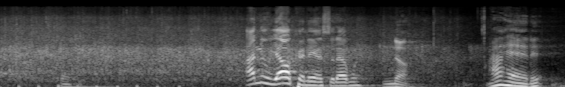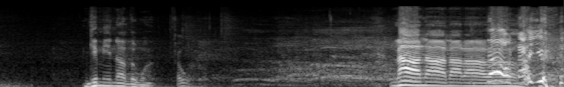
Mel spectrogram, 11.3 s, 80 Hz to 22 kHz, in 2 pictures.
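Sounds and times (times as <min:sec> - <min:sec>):
small group applauding: 0:00.0 - 0:04.9
speech: 0:00.6 - 0:00.9, 0:02.4 - 0:04.2, 0:04.9 - 0:05.6, 0:06.5 - 0:07.7, 0:09.6 - 0:11.2
laughter: 0:08.0 - 0:11.2.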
